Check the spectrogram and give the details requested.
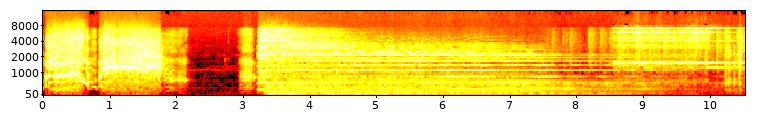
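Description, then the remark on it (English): A woman lets out a loud, piercing scream for about two seconds, then after a brief silence a telephone starts ringing insistently and keeps ringing. “Stay away from me, or I'll scream.”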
